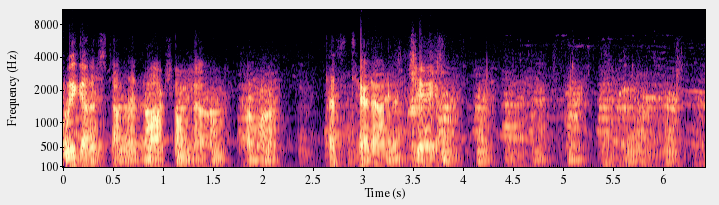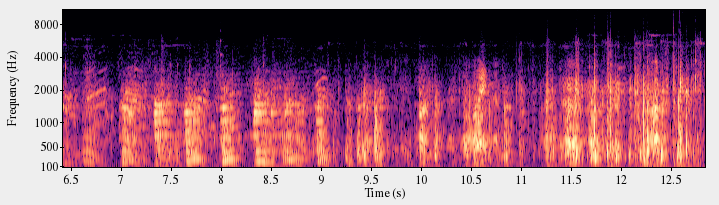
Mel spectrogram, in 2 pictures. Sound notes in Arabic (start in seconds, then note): 9.5 ثرثرة رعاة البقر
